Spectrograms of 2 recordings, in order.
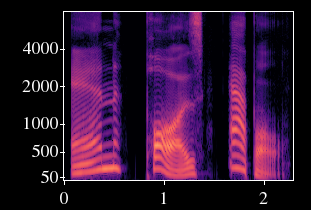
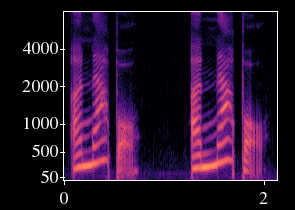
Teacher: A native speaker takes the N and pushes it onto the apple. So it actually sounds like you are saying a napple.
